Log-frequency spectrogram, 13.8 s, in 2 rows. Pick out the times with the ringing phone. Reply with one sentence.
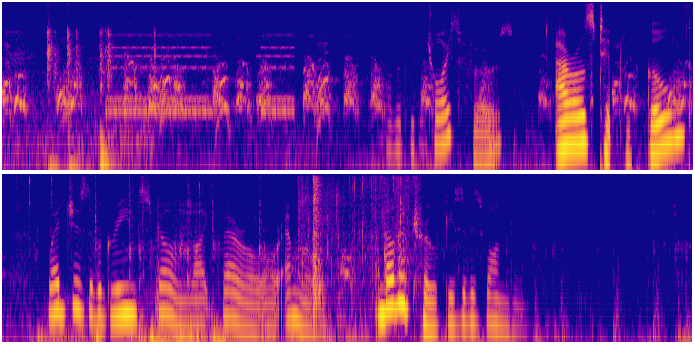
The ringing phone can be heard from 1.0 to 3.0 s.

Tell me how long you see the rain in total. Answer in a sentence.
The rain can't be heard in this clip.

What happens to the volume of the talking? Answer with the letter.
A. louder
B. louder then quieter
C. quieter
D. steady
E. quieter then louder
E.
